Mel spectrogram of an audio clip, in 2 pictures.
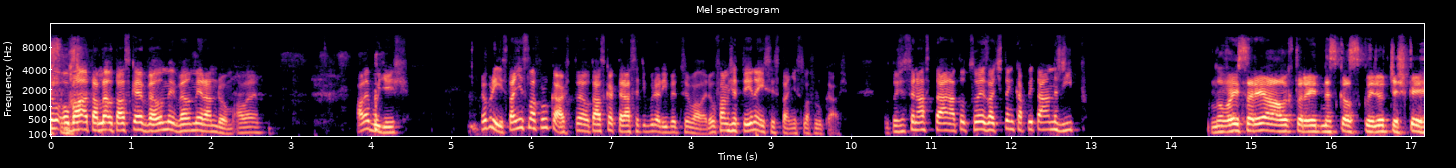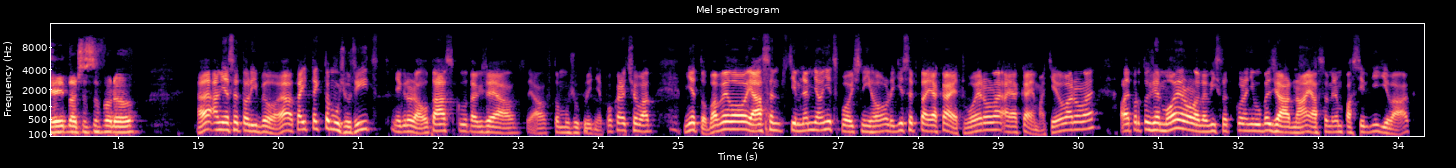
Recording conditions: video call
